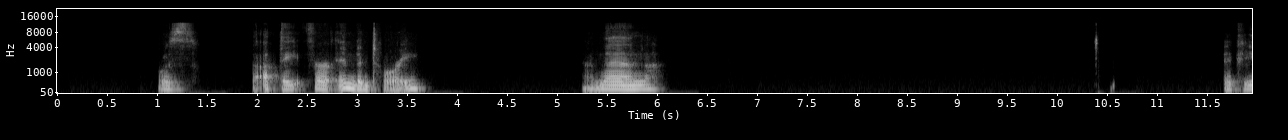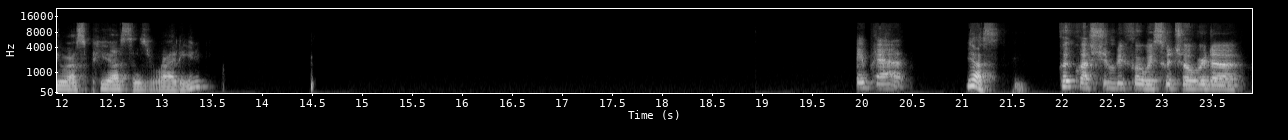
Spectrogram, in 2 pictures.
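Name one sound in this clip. A woman speaks calmly into a microphone, close by, with pauses.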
